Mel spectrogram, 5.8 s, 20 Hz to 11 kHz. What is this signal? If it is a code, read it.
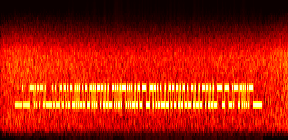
RTTY (50 baud, 450 Hz shift), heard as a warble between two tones, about 1090 Hz centre, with radio static. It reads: 82624 43629 78271 59343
